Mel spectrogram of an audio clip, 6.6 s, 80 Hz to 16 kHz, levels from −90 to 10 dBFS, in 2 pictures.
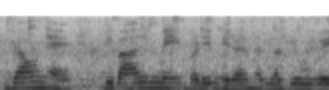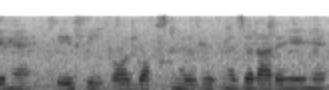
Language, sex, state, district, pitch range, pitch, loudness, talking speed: Hindi, female, Chhattisgarh, Raipur, 180-190 Hz, 185 Hz, -16 LUFS, 155 wpm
